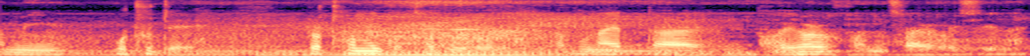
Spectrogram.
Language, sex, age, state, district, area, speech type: Assamese, male, 30-45, Assam, Majuli, urban, spontaneous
